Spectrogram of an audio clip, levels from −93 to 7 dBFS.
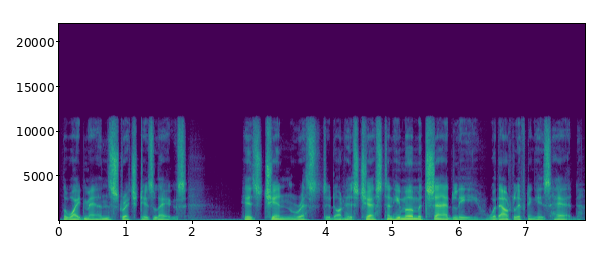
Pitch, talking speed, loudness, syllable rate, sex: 85 Hz, 150 wpm, -20 LUFS, 4.1 syllables/s, male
